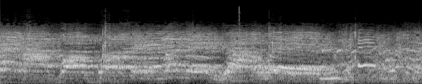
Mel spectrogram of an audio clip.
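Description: A group of teenage students singing and chanting their class cheer in chorus, many voices loud together.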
